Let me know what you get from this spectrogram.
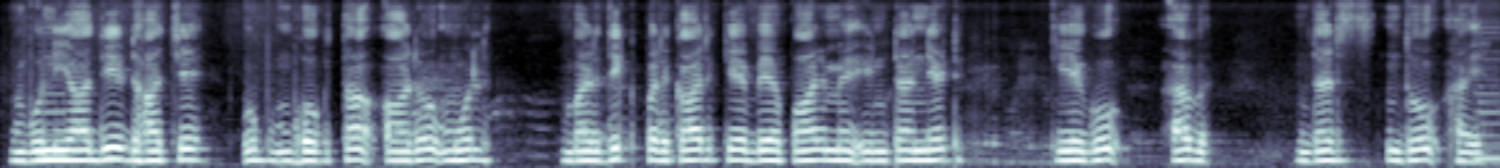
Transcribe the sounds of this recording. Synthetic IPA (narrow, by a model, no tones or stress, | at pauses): bʊnijaːd̪iɖʱaːt͡ʃe | ʊpbʱoːɡt̪aʔːɾomʊl | bəɾd̪ʱɪkpɾəkaːɾkebɛːpaːɾmẽɪɳʈəɾneːʈkeːɡo | ɐb | d̪əɾsd̪ohɛ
